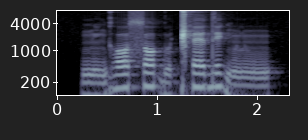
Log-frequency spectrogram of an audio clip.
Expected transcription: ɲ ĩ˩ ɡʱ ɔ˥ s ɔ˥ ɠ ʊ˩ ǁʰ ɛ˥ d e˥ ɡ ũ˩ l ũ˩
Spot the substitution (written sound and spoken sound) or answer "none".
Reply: ɲ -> n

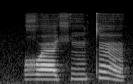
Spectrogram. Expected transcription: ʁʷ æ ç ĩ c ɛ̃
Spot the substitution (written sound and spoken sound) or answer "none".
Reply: c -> t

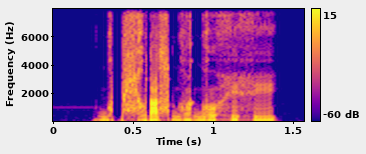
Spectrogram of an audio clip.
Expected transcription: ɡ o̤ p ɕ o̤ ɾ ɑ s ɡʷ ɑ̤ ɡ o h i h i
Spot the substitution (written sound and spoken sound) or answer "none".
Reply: none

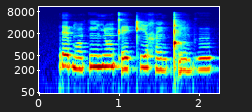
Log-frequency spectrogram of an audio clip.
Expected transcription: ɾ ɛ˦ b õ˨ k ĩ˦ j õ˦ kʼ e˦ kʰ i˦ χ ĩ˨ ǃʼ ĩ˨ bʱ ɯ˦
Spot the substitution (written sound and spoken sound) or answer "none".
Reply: e˦ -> e˨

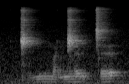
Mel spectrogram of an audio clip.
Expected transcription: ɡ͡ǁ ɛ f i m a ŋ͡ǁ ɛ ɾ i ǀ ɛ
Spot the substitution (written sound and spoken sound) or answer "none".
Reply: f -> m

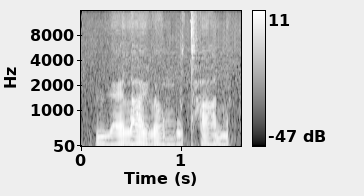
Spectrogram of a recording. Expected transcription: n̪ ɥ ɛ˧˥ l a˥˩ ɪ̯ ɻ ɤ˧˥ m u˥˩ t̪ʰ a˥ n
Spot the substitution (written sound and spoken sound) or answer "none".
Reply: ɻ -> l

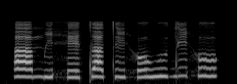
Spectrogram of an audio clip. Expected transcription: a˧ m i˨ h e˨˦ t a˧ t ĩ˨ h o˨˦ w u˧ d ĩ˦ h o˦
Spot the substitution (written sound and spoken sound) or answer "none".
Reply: e˨˦ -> e˨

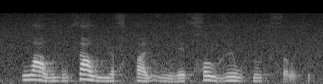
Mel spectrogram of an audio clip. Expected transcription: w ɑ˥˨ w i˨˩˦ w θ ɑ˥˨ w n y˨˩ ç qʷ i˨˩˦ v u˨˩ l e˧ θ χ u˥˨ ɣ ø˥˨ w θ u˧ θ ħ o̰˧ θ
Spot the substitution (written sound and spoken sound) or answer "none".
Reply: ç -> ħ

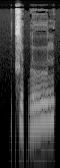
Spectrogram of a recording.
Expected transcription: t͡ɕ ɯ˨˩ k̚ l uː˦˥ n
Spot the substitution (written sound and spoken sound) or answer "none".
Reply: none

